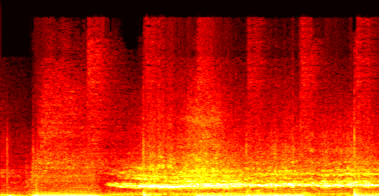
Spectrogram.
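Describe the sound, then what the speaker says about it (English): A Packard car doing burnouts in a parking lot, tires squealing loudly and continuously over a rough revving engine, close by and with no voices. "I did some burnouts, a couple donuts"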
